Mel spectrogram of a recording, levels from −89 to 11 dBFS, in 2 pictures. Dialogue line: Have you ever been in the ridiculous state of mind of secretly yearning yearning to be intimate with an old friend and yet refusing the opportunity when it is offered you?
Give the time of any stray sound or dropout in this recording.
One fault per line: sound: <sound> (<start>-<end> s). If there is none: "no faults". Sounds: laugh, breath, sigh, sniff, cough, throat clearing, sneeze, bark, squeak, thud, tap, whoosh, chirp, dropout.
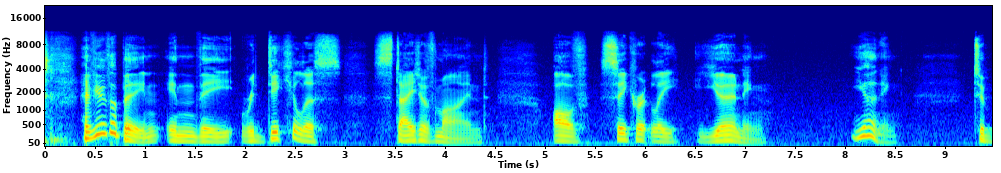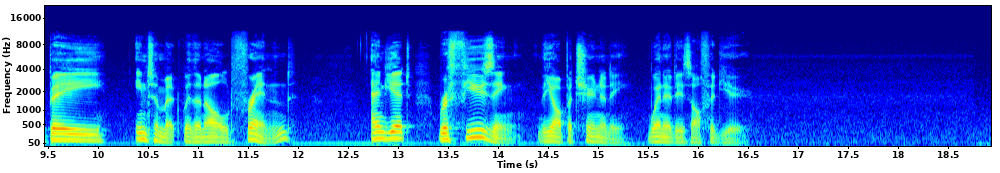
no faults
